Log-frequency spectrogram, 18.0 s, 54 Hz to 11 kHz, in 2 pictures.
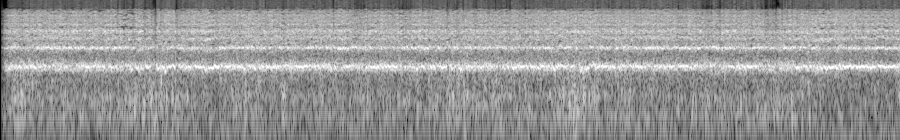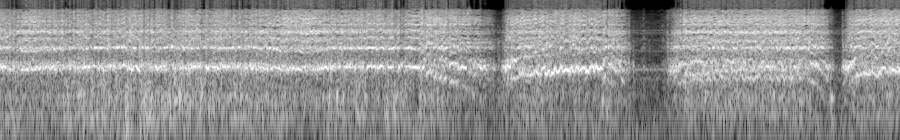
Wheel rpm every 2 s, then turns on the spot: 230, 230, 230, 230, 230, 230, 130, 120, 140.
14-18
